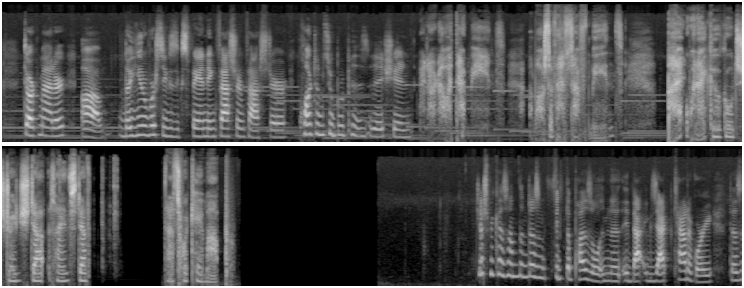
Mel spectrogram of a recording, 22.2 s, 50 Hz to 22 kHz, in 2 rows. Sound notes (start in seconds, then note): 6.2 whispering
